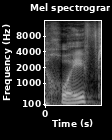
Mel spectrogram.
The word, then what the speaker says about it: Heuft: It's German, so I think it would be Heuft if you got real serious, but I just go by Heuft. I think you got to get more saliva in there if you're going to get the true Germanic pronunciation.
